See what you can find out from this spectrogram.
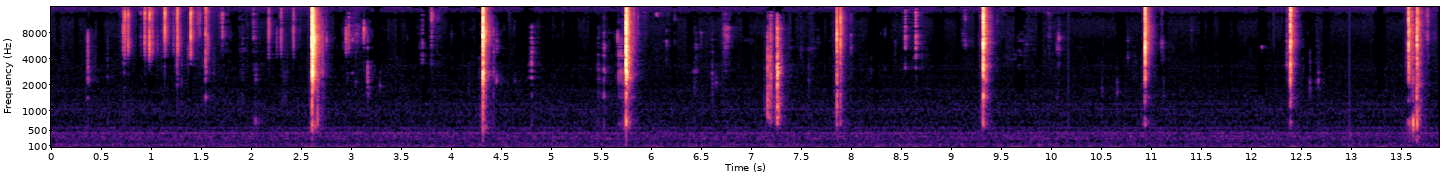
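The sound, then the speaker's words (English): Crisp plastic clicks and snaps from prying open a child-lock package, like a medicine container, with a plastic seal around the end. About eight sharp, separate clicks come at an irregular pace over a faint background hiss. “Hard to get open, which is good. This plastic seal around the end. There we go. Got it finally.”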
